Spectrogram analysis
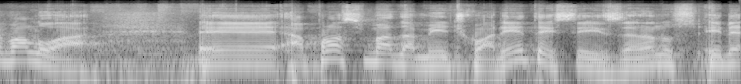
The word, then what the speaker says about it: Valois: Não sei se a pronúncia é essa. Se for francês, é Valois.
